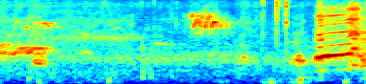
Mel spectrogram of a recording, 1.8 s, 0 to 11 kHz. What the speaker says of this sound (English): think we have like 40 chickens out here.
